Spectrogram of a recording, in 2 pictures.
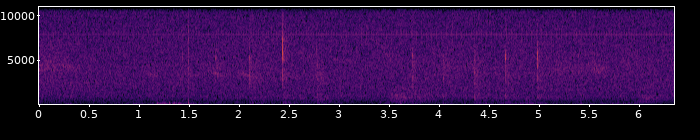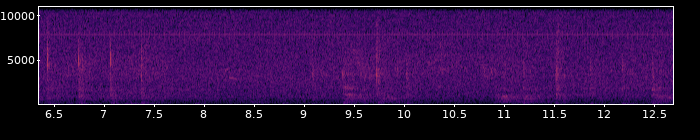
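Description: Wood crackles faintly as it smoulders.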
